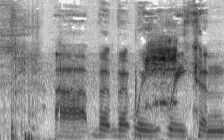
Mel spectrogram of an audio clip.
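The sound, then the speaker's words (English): A goat kept for goat walking on a community croft bleats loudly, a run of quavering, wavering cries in quick succession with brief gaps, after a short rustle of background noise. “crofting to provide social support, mental health and educational care services for their local community, which is where the goats come in.”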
